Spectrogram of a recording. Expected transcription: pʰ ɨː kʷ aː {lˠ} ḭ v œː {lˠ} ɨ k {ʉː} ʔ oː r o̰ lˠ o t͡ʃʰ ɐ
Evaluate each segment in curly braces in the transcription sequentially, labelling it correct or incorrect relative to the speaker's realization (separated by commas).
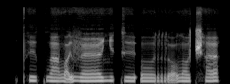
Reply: correct, incorrect, incorrect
